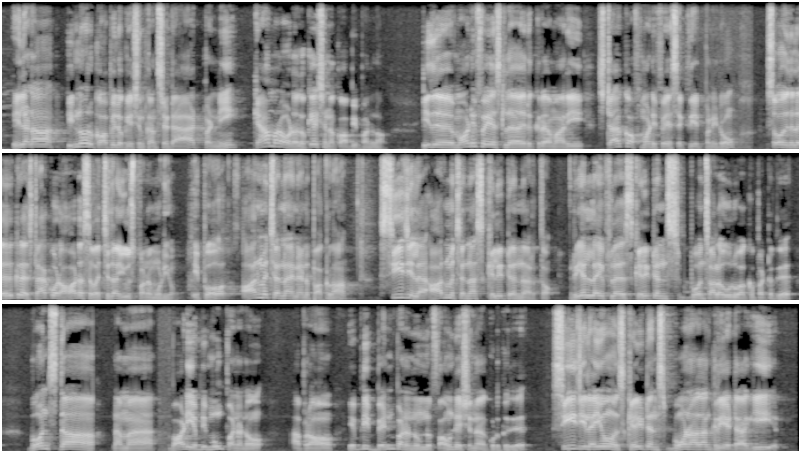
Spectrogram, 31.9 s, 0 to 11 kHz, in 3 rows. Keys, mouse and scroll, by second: 0.1 click, 1.3 click, 4.0 g, 7.8 click, 10.7 click, 13.0 click, 16.0 s, 16.7 r, 18.4 g, 20.0 r, 21.2 ctrl+Tab, 21.5 click, 21.9 r, 23.6 click, 24.0 r, 26.3 click, 26.9 r, 28.7 click, 29.0 r.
